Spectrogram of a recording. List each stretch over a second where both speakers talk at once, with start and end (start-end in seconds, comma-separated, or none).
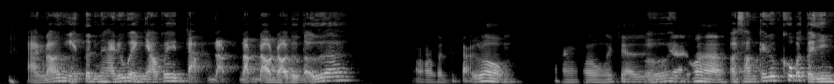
none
